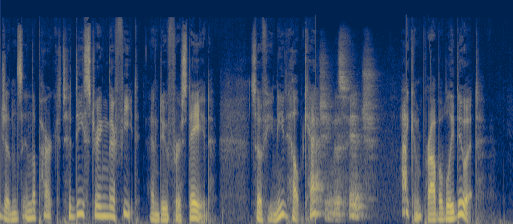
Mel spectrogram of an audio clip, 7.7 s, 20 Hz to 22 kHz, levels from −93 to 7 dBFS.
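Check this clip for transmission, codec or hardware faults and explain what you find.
One hardware-side fault is present: a switch to a distant microphone between 4.73 and 6.09 s, starting right after "if you need help". The close microphone's feed was likely lost or dropped from the mix, leaving only a pickup much farther from the talker. The speech abruptly turns roomy and hollow, thins out in the bass, and falls by around 5 dB, while background noise rises to roughly 35 dB below the speech. At 6.09 s the close sound returns just as suddenly.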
